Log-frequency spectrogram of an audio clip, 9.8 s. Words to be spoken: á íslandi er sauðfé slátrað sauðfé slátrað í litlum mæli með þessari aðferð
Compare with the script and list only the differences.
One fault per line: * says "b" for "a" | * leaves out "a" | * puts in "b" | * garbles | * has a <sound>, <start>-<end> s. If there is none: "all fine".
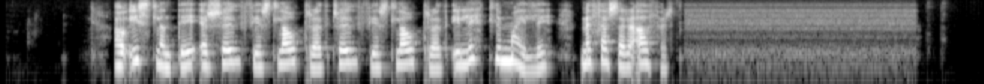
all fine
